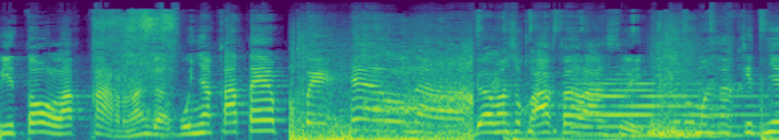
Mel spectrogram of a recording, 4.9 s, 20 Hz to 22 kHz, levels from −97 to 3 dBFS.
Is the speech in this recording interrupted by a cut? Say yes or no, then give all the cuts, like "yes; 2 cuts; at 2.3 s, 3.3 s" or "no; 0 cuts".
no; 0 cuts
